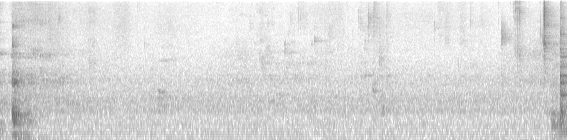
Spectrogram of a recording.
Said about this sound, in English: And Okay, let's aerate the hell out of this Cornas glass.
